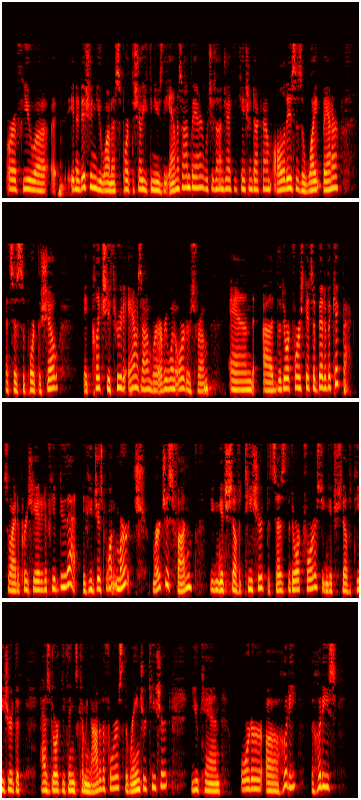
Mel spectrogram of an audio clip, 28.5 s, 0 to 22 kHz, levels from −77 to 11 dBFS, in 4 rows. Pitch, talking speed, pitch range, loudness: 185 Hz, 225 wpm, 160-210 Hz, -22 LUFS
